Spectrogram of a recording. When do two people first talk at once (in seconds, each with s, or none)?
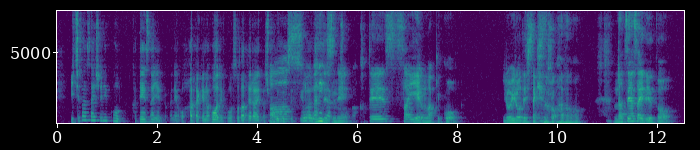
4.2 s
